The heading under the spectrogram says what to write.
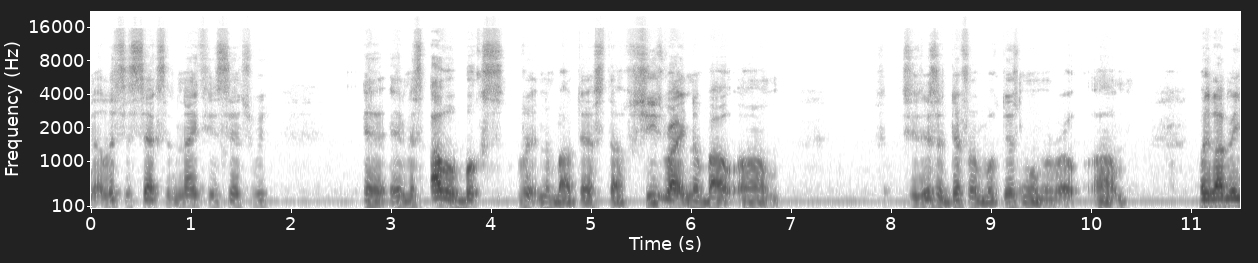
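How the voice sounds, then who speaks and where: A man's voice: lowish voice, normal speed, warm tone, low-quality recording. A man hosting a livestream in casual, profane chat, often repeating and restarting his phrases. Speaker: livestream host. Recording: clear background noise.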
